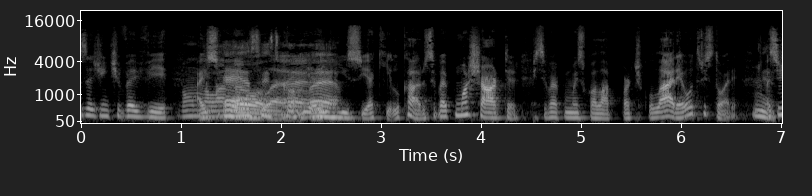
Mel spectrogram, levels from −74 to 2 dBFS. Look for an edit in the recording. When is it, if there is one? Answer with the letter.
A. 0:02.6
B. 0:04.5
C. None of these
B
